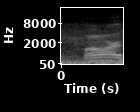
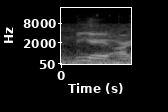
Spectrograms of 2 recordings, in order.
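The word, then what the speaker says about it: barre: B A R E. See? So, it's like bari, but it's pronounced bar, right?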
